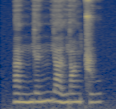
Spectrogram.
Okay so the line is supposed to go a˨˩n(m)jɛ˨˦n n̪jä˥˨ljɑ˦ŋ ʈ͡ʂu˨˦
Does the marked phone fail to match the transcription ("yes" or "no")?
no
